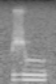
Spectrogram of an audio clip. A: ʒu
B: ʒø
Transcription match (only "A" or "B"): A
